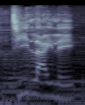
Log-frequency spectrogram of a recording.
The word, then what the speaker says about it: Delilah: Hein, donc voilà, Plain Whiteys, Hey There Delilah ou Delilah. Parce que si on le prononce en anglais.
